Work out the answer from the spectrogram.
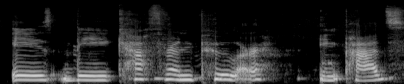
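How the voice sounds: Very slow and slightly mellow, a woman speaks at a medium pitch.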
